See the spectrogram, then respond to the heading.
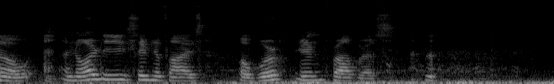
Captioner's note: chuckles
